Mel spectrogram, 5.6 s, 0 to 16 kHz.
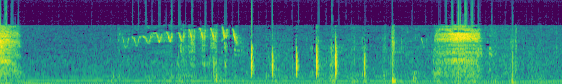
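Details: Eurasian eagle-owl filmed by webcam during feeding on 29 May 2011: a high, quavering whistled trill rises slightly, then a series of sharp clicks follows before one loud rasping hiss.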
